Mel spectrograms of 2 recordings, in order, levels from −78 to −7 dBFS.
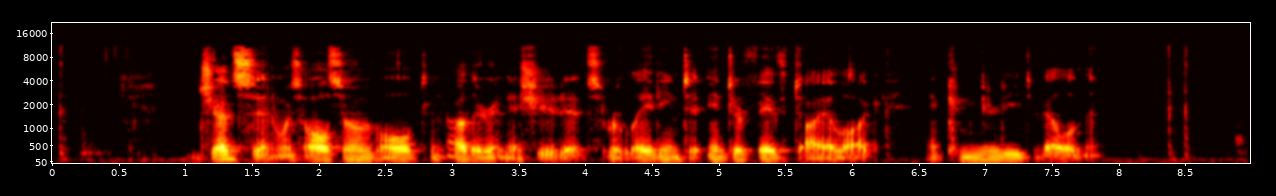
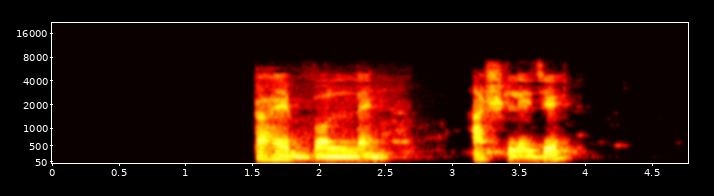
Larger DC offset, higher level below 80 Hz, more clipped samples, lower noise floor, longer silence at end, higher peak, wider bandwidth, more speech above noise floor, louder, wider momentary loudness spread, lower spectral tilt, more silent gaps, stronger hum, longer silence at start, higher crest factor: neither; about the same, -52 dBFS vs -54 dBFS; neither; second, -58 dBFS vs under -90 dBFS; first, 1.15 s vs 0.85 s; second, -8 dBFS vs -2 dBFS; first, 11.5 kHz vs 7.4 kHz; second, 30 dB vs over 72 dB; second, -27 LUFS vs -18 LUFS; about the same, 11 LU vs 9 LU; second, -3.5 dB/octave vs -6 dB/octave; neither; neither; second, 0.05 s vs 1.5 s; about the same, 22 dB vs 20 dB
